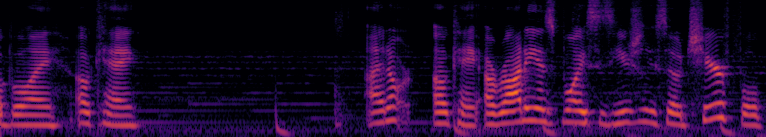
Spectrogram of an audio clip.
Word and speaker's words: Aradia: out loud because she immediately corrects you it's pronounced Aradia uh-huh yeah Aradia take that people who pronounce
